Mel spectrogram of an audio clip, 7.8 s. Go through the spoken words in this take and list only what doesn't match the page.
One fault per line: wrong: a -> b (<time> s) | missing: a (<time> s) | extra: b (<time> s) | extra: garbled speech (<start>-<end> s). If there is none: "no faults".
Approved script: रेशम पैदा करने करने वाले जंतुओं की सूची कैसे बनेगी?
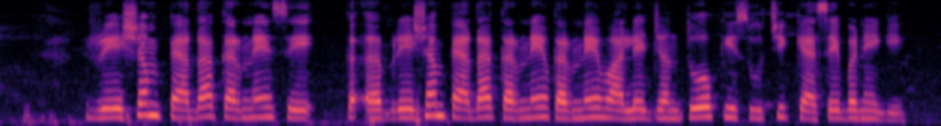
no faults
